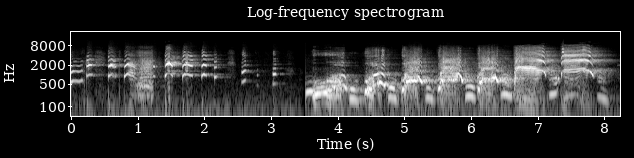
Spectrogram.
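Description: Monkeys give a run of loud, shrill squeals and chattering screeches, rising and falling in quick bursts.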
